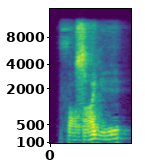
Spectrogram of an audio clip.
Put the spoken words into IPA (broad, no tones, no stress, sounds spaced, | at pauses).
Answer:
θ ɔ zˤ ɛ ʎ i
